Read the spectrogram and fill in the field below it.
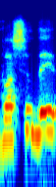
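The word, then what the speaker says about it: Vāsudeva: we make little mistakes the son of vasudev is vasudev it's ah that is that is how it is it is pronounced and like for example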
